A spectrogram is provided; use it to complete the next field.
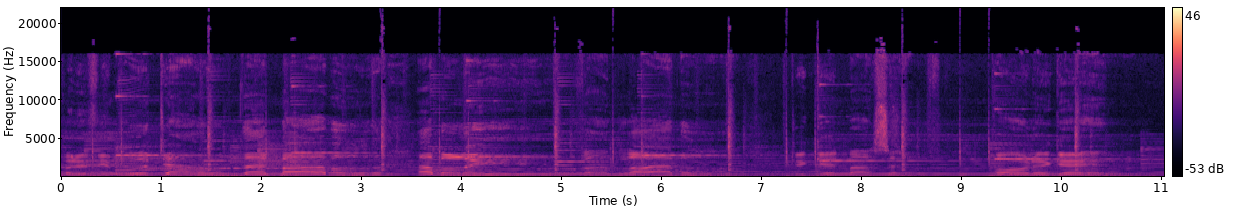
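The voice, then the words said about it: Sung imitation of another person's voice. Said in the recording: “doing his best Elvis impression.”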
